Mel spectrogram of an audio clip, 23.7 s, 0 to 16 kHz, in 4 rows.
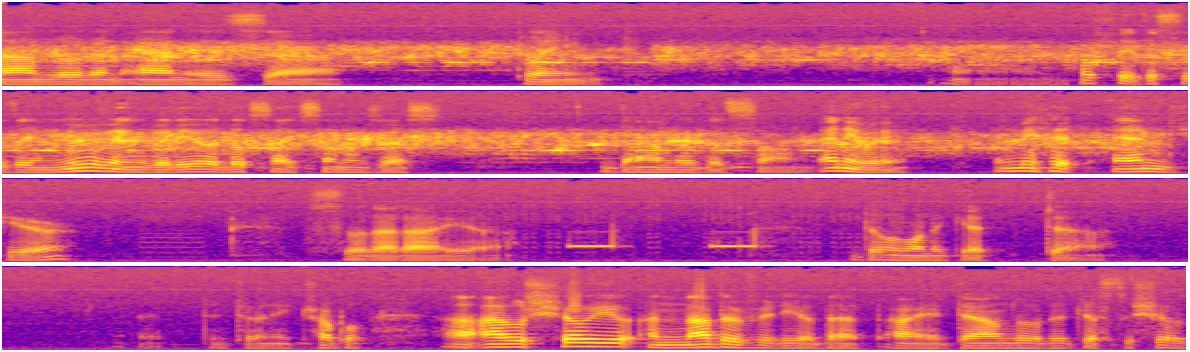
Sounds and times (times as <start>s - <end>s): Speech: 0.0s - 1.7s, 2.6s - 3.0s, 4.7s - 8.2s, 8.9s - 12.3s, 13.4s - 14.4s, 16.1s - 17.5s, 18.4s - 23.7s
Inside, small room: 0.0s - 23.7s
Music: 0.2s - 11.7s.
